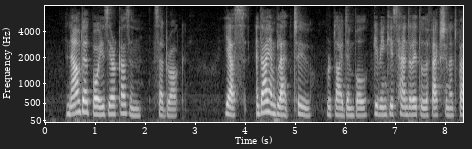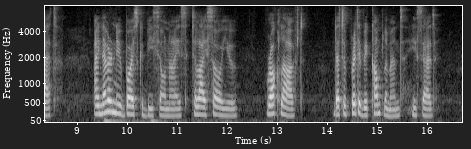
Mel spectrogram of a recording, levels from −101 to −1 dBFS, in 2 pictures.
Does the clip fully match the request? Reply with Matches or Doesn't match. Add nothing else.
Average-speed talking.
Matches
